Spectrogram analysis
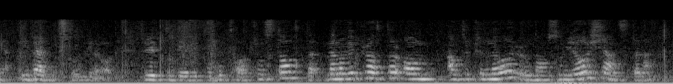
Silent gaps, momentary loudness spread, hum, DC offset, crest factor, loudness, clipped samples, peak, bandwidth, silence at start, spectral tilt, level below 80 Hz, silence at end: none; 11 LU; none; 10%; 16 dB; -24 LUFS; under 0.1%; -6 dBFS; 8.8 kHz; 0 s; -6.5 dB/octave; -38 dBFS; 0 s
